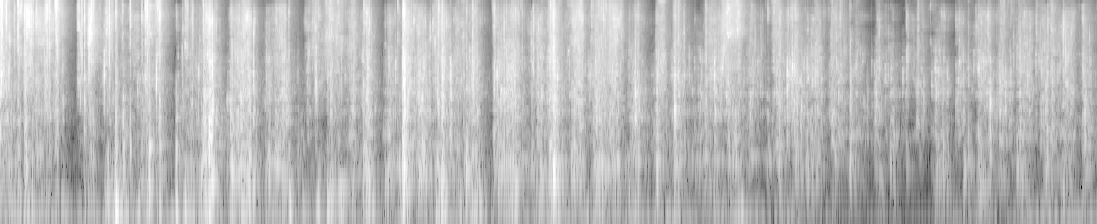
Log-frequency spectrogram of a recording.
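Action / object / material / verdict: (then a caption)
tap / plastic cleaning-product bottle / plastic / none. A medium plastic cleaning-product bottle with a label, apparently full of liquid, is tapped with the fingertips of pink rubber gloves while being tilted around. The result is a steady stream of quick, dull taps with a soft low body and a bright, crinkly rubber-on-plastic rustle. Each tap dies away almost at once.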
